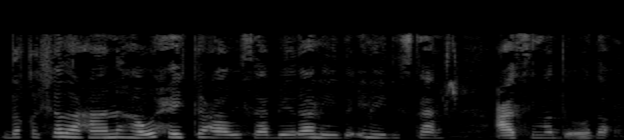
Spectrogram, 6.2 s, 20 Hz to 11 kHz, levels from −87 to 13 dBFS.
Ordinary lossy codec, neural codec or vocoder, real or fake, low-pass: MP3, 32 kbps; none; real; 9.9 kHz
